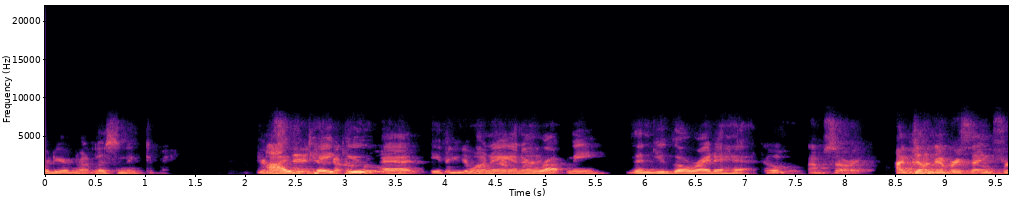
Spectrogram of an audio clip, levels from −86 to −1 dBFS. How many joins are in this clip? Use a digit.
1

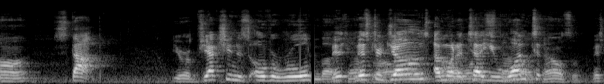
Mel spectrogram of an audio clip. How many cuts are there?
1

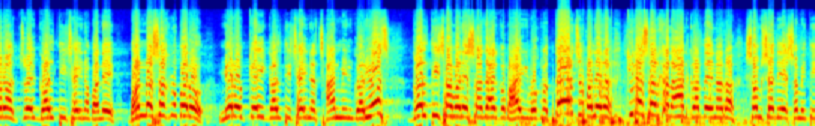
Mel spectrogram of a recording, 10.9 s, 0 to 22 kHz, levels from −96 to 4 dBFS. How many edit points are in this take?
0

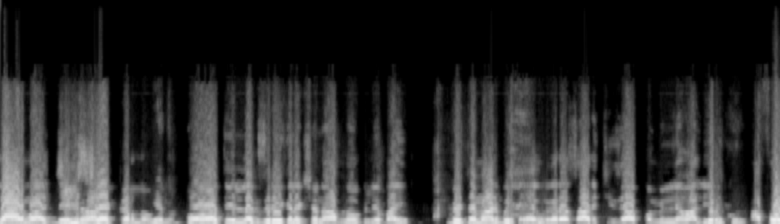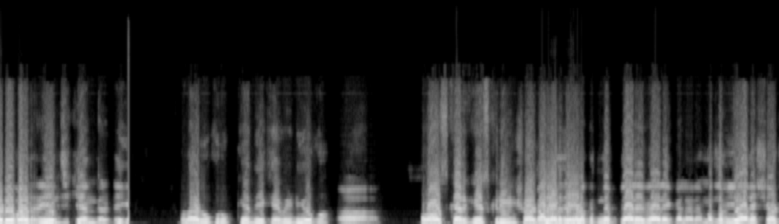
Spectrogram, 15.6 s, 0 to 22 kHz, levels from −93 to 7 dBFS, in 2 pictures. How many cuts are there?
1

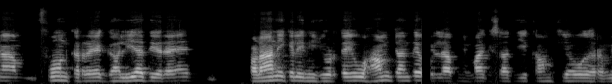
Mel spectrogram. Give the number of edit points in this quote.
1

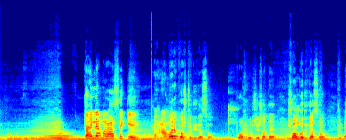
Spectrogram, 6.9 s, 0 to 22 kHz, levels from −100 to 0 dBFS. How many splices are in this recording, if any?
1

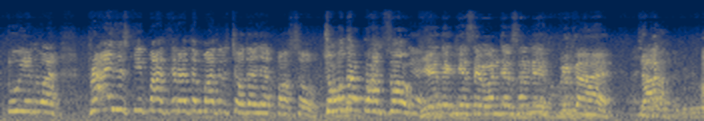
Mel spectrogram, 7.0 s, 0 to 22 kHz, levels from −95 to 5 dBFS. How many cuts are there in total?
1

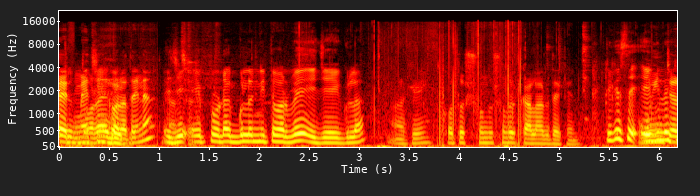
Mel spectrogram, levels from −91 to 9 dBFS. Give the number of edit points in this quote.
3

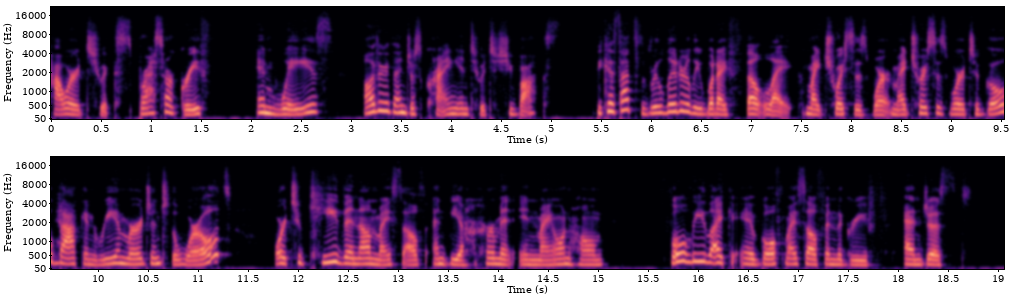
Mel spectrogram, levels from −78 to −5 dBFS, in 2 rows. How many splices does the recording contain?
2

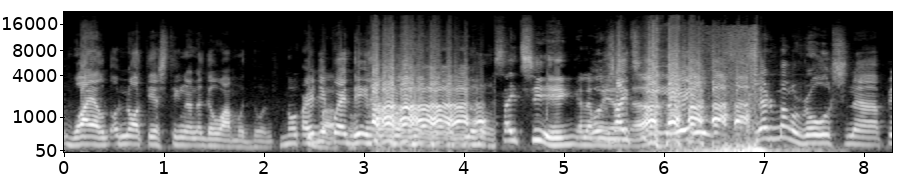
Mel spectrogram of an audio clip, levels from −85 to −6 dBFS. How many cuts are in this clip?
3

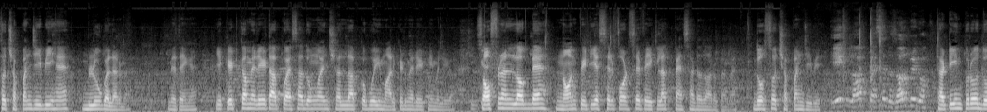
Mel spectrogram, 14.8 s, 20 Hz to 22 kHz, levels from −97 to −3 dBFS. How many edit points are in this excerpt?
0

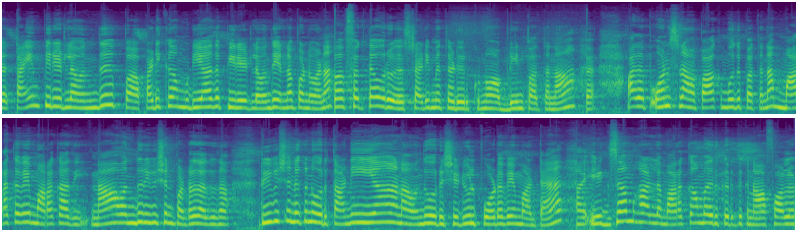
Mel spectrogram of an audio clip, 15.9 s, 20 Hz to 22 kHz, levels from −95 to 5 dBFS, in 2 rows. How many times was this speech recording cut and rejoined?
3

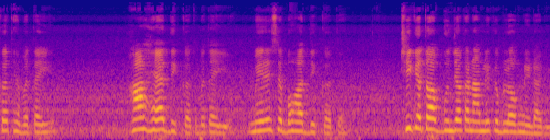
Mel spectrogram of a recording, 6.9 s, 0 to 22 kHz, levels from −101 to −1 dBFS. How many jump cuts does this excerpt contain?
0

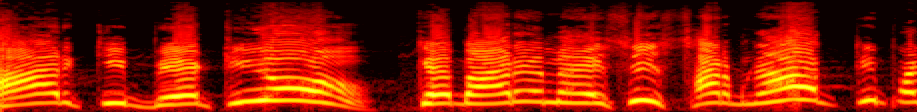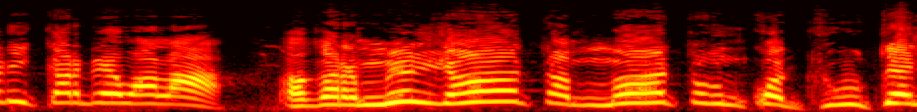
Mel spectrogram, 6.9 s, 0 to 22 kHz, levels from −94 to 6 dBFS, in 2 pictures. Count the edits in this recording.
2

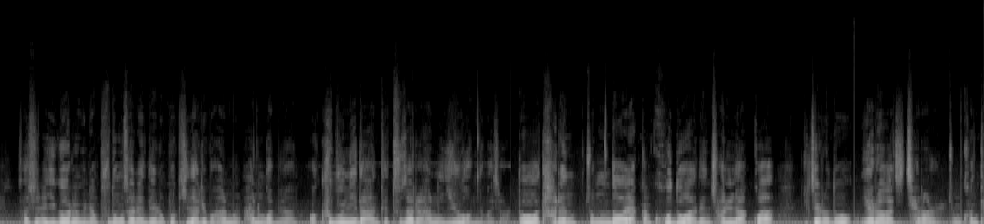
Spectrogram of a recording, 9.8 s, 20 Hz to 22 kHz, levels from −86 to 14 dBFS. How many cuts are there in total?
2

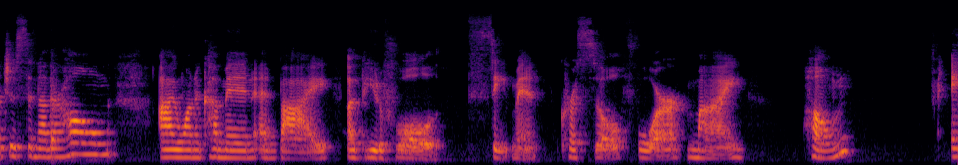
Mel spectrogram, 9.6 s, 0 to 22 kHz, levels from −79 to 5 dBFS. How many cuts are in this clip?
0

